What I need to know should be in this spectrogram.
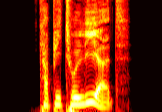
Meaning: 1. past participle of kapitulieren 2. inflection of kapitulieren: second-person plural present 3. inflection of kapitulieren: third-person singular present
- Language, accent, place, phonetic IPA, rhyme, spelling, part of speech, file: German, Germany, Berlin, [kapituˈliːɐ̯t], -iːɐ̯t, kapituliert, verb, De-kapituliert.ogg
